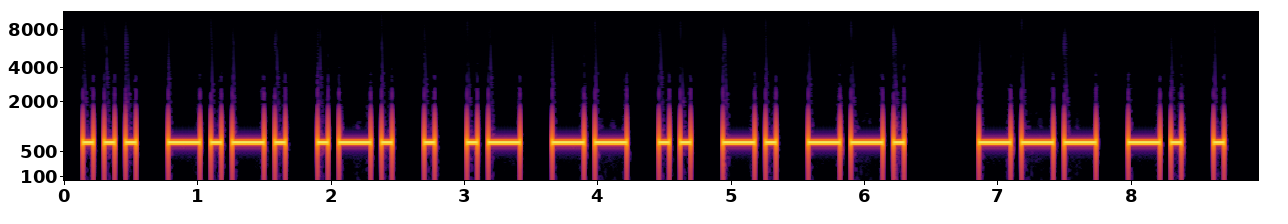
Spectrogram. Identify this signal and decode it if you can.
Morse code, heard as a keyed tone, about 15 wpm, 700 Hz. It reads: SCREAMING ONE
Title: A Sound Of Thunder 15wpm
